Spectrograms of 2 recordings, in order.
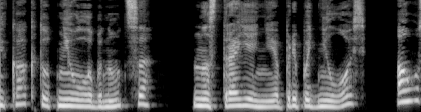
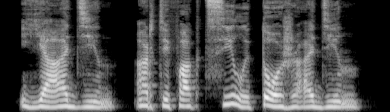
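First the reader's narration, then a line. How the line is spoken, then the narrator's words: Hissed, dragon. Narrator (Russian): прошипел дракон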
